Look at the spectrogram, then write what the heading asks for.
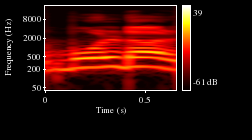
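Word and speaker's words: boulder: फिर ये है बी को ब, ओ, एल को ल, डी को ड, अर, बोल्डर, जैसे शोल्डर है वैसे ही बोल्डर है।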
